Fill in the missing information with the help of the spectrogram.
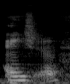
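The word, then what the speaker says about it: A'ja: the book right here her name is spelled a apostrophe ja a but it's pronounced Asia so you can only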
